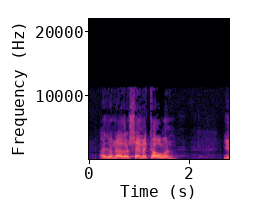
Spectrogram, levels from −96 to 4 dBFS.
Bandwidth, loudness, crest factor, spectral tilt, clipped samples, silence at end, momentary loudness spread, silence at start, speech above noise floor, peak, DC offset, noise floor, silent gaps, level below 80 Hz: 11.5 kHz; -27 LUFS; 16 dB; -4.5 dB/octave; under 0.1%; 0 s; 9 LU; 0.25 s; 38 dB; -12 dBFS; under 0.1%; -64 dBFS; none; -76 dBFS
